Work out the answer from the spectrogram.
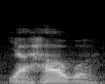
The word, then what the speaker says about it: Yahawah: Yahawah.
